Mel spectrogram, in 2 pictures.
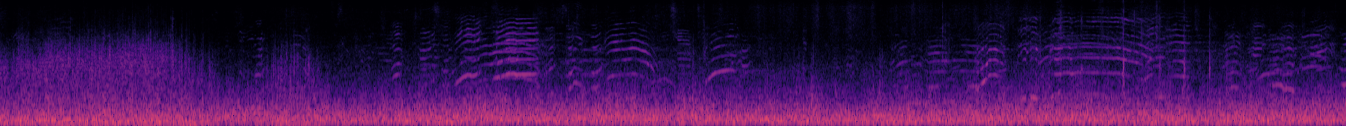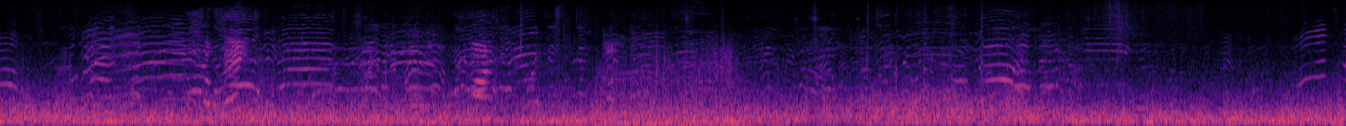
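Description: Wind rumbles steadily against the microphone.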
